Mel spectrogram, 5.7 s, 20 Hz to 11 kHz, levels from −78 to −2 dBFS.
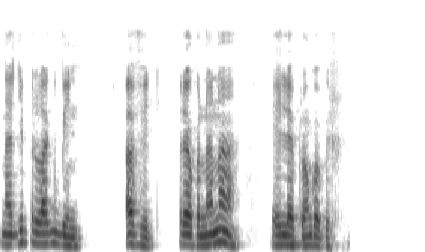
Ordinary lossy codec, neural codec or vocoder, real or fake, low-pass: MP3, 48 kbps; none; real; 7.2 kHz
